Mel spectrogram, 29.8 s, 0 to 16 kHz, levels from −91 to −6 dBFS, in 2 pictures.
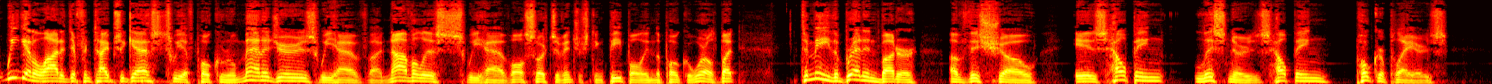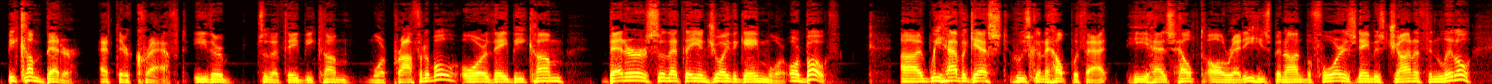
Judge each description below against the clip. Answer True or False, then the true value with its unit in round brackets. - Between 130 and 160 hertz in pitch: False (120 Hz)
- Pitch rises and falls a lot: True (5.7 semitones)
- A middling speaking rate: True (190 wpm)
